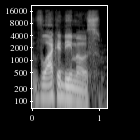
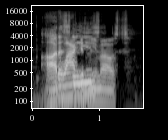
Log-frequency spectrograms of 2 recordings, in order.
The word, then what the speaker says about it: Vlachodimos: I believe it is Odysseus Valachiadimos. – Odysseus Vlachodimos. – Vlachodimos.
